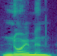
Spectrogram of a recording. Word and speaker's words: Neumann: I cannot, sadly, afford their, what is it, their Neumann U37? – Neumann, yeah. – Neumann, is that how you pronounce that? Neumann? Mm-hmm.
